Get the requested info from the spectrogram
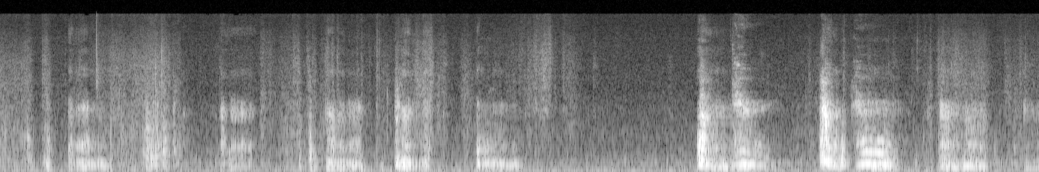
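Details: Young male Yorkipoo puppy, a Yorkshire terrier and toy poodle mix, in Langley, British Columbia, Canada, wanting to play with a WALL-E toy: short growly grumbles and whines in irregular bursts, with soft human speech in a small room.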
